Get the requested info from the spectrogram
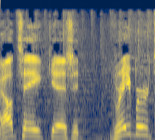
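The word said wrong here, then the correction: Gleyber: Torres? Is that how you say it? I think. Yes, I'll take him from the Yankees. And also. – Glaber, I believe. – Glaber, I was close.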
